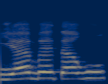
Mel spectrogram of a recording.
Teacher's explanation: qalqalah sughra, lantunan yang perlahan, yabtaghu lantunan yang kecil, taghu tebal, tebal dua harakat.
